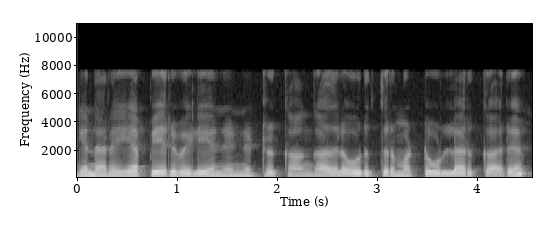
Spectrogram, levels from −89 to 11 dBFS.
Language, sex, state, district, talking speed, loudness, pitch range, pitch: Tamil, female, Tamil Nadu, Nilgiris, 120 wpm, -14 LUFS, 190-220 Hz, 200 Hz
